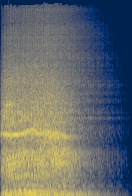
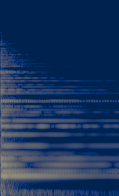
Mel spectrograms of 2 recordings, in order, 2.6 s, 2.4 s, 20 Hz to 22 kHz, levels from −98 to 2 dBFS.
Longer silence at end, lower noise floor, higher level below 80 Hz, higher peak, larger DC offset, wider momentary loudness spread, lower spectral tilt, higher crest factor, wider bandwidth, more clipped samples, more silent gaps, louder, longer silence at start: first, 0.85 s vs 0 s; second, -58 dBFS vs -68 dBFS; first, -20 dBFS vs -72 dBFS; first, 0 dBFS vs -26 dBFS; neither; second, 14 LU vs 24 LU; first, -4.5 dB/octave vs -3 dB/octave; second, 12 dB vs 20 dB; first, over 20 kHz vs 9.4 kHz; neither; neither; first, -10 LUFS vs -46 LUFS; about the same, 0 s vs 0 s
